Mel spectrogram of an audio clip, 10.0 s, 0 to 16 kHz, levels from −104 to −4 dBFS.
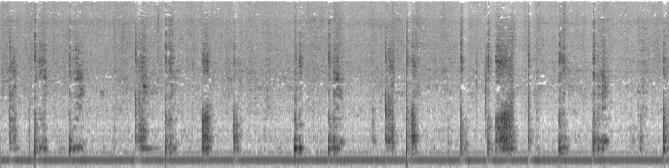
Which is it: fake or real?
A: real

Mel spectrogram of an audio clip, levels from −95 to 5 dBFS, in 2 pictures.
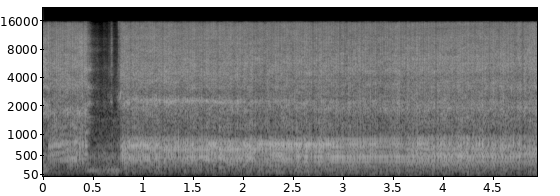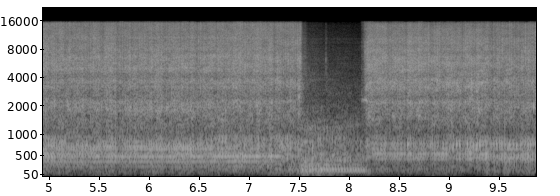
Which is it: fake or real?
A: fake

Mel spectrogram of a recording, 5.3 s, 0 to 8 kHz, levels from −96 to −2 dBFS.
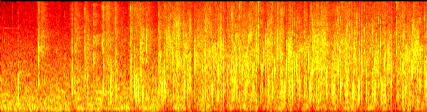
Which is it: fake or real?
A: real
